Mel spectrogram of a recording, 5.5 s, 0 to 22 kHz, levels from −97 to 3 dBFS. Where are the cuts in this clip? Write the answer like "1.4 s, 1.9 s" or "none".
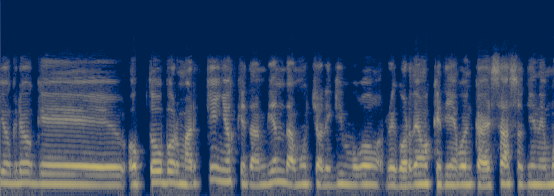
4.6 s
